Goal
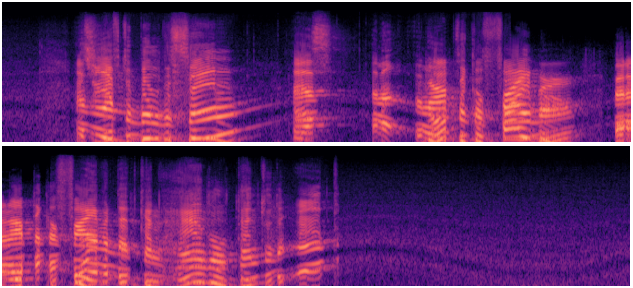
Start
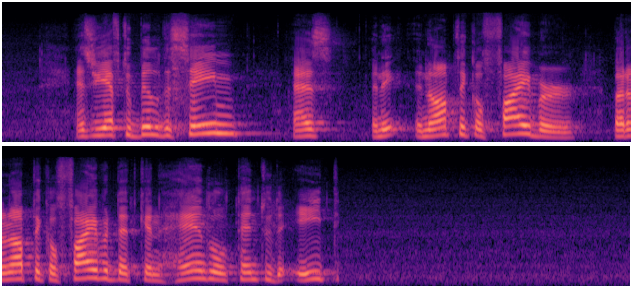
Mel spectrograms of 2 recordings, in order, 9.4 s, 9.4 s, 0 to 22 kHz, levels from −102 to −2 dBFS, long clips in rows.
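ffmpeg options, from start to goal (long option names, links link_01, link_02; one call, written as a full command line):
ffmpeg -i in.wav -filter_complex "[0:a]asettb=1/sr,asplit=3[link_01][link_02][link_03];[link_01]atrim=end=3.814[link_04];[link_02]atrim=start=3.81:end=5.08,asetpts=PTS-STARTPTS,afade=type=in:duration=0.004:curve=qsin,afade=type=out:start_time=1.266:duration=0.004:curve=qsin,lowpass=4600[link_05];[link_03]atrim=start=5.076[link_06];[link_04][link_05]acrossfade=duration=0.004:curve1=hsin:curve2=qsin[link_07];[link_07][link_06]acrossfade=duration=0.004:curve1=qsin:curve2=hsin,aeval=exprs='val(0)*sin(2*PI*690*n/s+690*0.55/0.4*sin(2*PI*0.4*n/s))':channel_layout=same,volume=7dB" out.wav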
